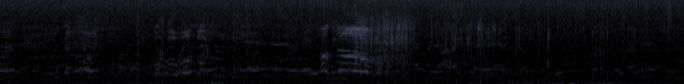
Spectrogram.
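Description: Faint, distant voices of players and people at the pitch calling out, with a somewhat louder call about four seconds in, over a low background of room tone.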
